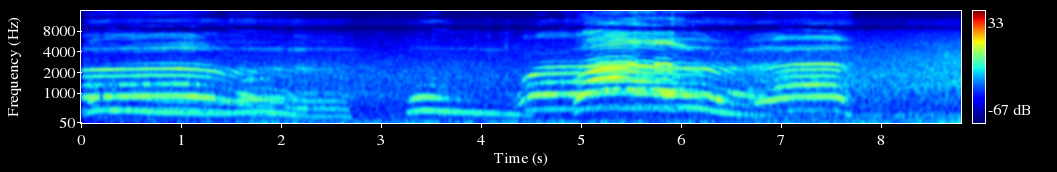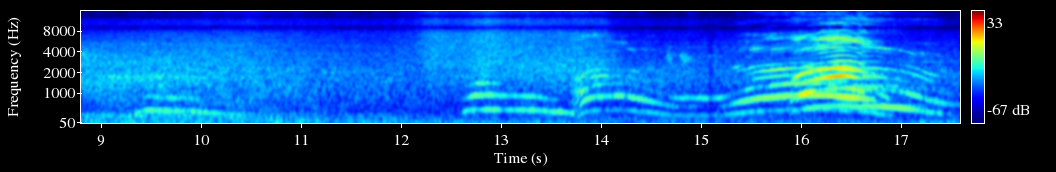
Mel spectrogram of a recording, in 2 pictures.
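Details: Male community cats in Okinawa, Japan, fighting over territory in the morning; long wailing, rising-and-falling yowls traded back and forth, some overlapping, over a steady background hiss.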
